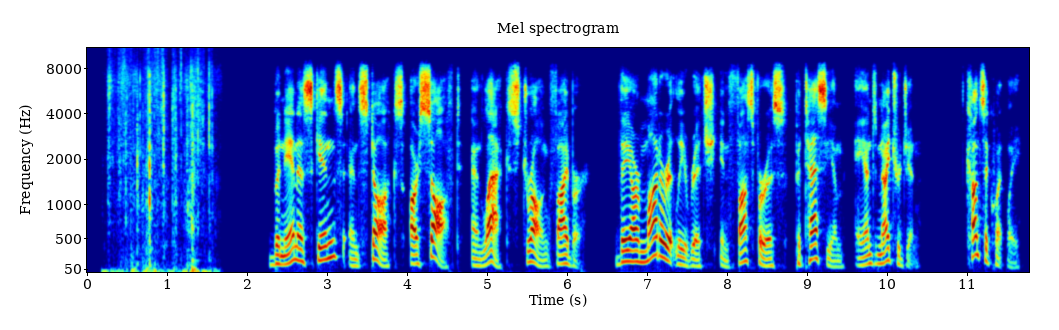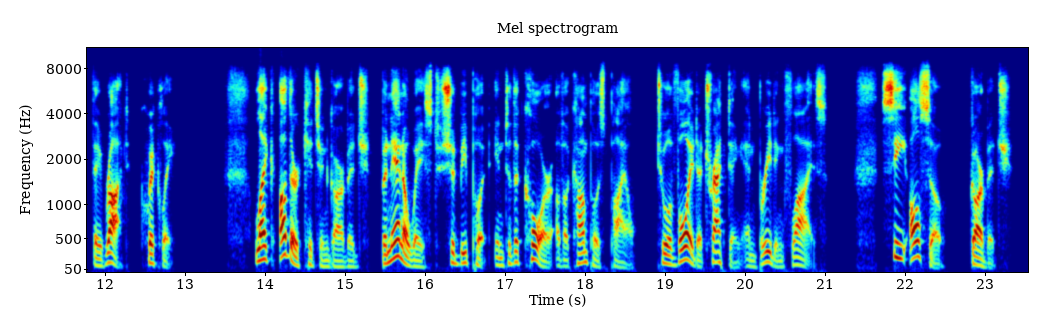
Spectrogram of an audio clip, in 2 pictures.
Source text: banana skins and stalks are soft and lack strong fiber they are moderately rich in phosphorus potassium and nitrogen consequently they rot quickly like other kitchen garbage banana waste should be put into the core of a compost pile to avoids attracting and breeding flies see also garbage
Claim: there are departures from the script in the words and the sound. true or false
true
